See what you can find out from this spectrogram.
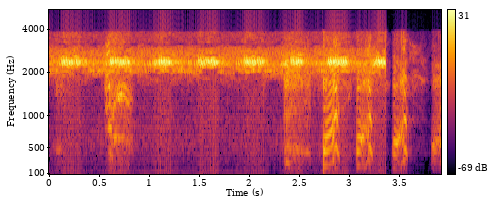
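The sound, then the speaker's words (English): Crickets chirp at night, steadily in a continuous, high-pitched pulsing drone that fills the whole stretch, with a few brief, lower bursts of sound breaking in toward the end. “Now, I hear these motherfucking crickets.”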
